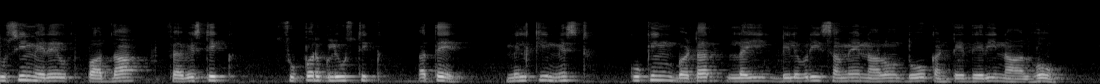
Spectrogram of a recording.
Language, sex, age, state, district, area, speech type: Punjabi, male, 18-30, Punjab, Fazilka, urban, read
